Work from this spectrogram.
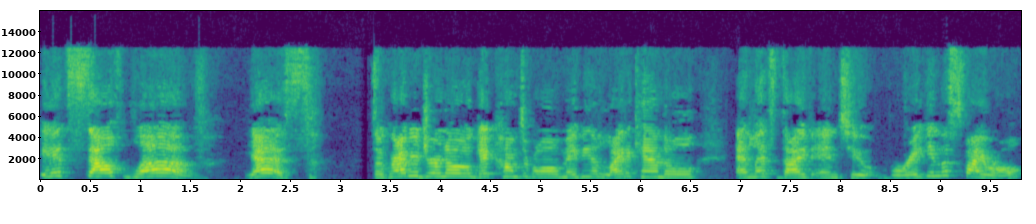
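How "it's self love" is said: projected to back row, "love" drawn out. Repeating a phrase for the people in the back, saying it louder. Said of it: "Let me say it louder for the people in the back".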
